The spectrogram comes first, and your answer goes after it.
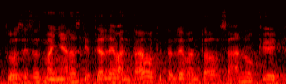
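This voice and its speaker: A man's voice: fairly high pitch, fairly even intonation, very fast. A man speaking as a guest on a reflective podcast, earnest and hesitant, with frequent fillers. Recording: echoey hall with clear background noise.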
